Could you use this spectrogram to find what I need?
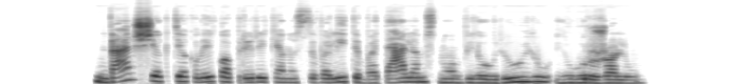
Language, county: Lithuanian, Alytus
